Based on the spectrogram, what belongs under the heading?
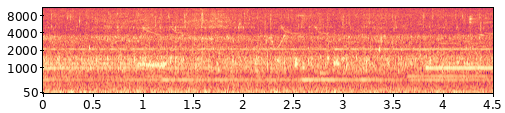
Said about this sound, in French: L'eau du ruisseau qui s'écoule.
